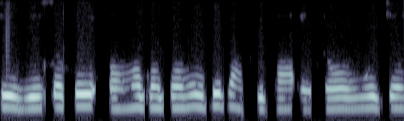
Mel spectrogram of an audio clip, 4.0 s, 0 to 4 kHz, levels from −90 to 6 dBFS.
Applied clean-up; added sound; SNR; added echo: none; none; none; none.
